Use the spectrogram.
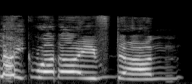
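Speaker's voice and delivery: loud, high, slow wail; anguished faun. A narrator's reading. Faun answering Lucy's question, wailing in shame. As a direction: drag out a wailed confession.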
